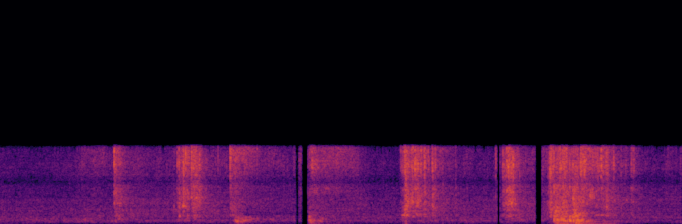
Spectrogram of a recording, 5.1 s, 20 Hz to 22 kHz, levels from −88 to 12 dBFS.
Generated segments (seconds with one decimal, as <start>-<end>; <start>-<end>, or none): none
